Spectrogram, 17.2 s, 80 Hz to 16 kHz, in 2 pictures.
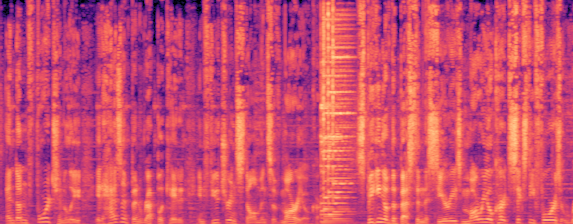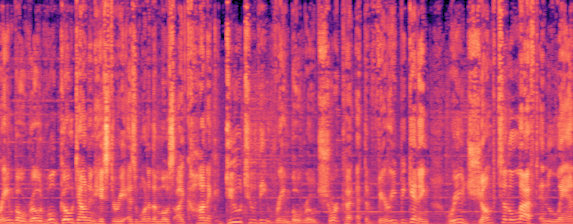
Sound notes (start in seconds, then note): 4.8 Mario Selection Sound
